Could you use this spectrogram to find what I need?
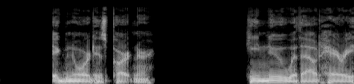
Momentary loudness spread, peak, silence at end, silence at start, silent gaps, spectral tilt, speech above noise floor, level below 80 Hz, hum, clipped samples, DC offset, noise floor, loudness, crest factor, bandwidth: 7 LU; -2 dBFS; 0 s; 0.5 s; none; -6 dB/octave; 71 dB; -34 dBFS; none; under 0.1%; under 0.1%; -87 dBFS; -18 LUFS; 18 dB; 15 kHz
